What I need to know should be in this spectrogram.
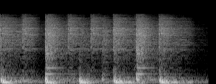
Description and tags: Slower than the others, but still good. This break was a mistake break that still has potential. I figured I'd keep it in case I needed it in the future. Made with VEXST's amen break kit in LMMS.
thanks for listening to this sound, number 67300
dnb, break, drum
